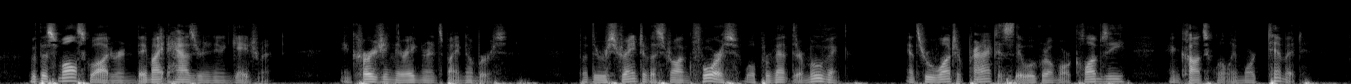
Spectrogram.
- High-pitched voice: No, low, 105 Hz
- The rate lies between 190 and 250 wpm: No, average, 175 wpm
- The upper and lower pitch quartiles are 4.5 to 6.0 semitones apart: No, average, 3.9 semitones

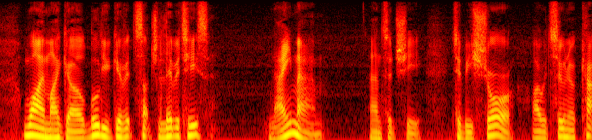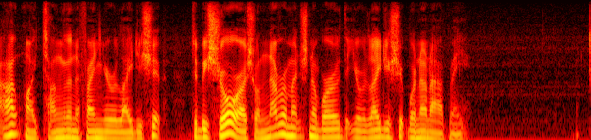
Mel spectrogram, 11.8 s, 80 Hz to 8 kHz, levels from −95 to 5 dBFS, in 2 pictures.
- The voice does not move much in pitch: No, average, 4.5 semitones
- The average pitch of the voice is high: No, low, 110 Hz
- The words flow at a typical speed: No, fast, 220 wpm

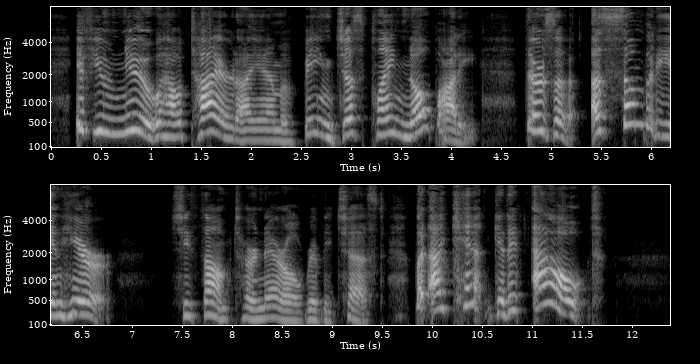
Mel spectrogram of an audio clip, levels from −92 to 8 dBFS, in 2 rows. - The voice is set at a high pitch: Yes, very high, 270 Hz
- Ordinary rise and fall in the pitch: No, wide, 8.5 semitones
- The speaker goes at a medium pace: No, slow, 130 wpm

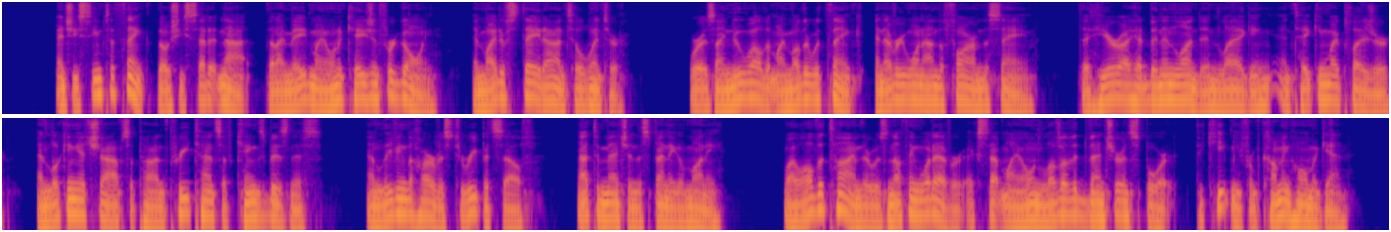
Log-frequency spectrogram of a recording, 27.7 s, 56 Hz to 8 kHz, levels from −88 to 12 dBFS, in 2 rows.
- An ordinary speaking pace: No, fast, 220 wpm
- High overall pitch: No, very low, 90 Hz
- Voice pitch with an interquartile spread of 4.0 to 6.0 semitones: Yes, average, 4.7 semitones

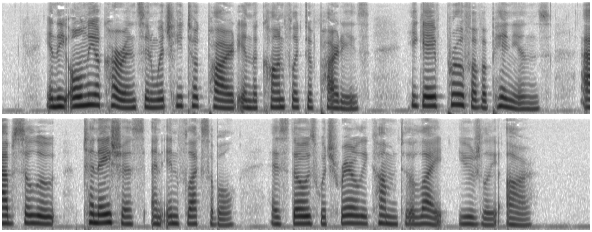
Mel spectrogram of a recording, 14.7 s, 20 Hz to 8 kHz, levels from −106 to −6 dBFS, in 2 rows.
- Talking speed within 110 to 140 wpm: Yes, slow, 135 wpm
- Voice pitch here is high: Yes, high, 200 Hz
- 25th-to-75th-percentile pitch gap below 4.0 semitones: Yes, average, 2.8 semitones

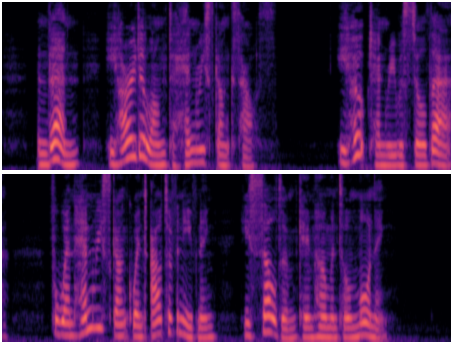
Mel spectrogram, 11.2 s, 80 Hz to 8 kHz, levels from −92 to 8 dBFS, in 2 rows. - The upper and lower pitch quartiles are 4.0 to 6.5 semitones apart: Yes, average, 4.3 semitones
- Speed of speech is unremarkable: Yes, average, 160 wpm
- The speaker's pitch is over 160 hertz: Yes, high, 190 Hz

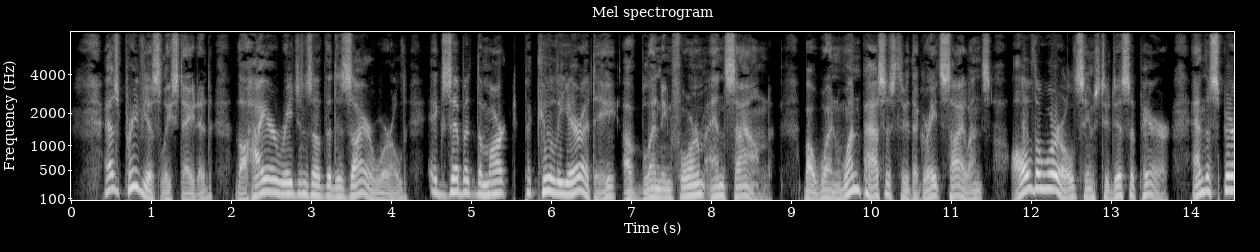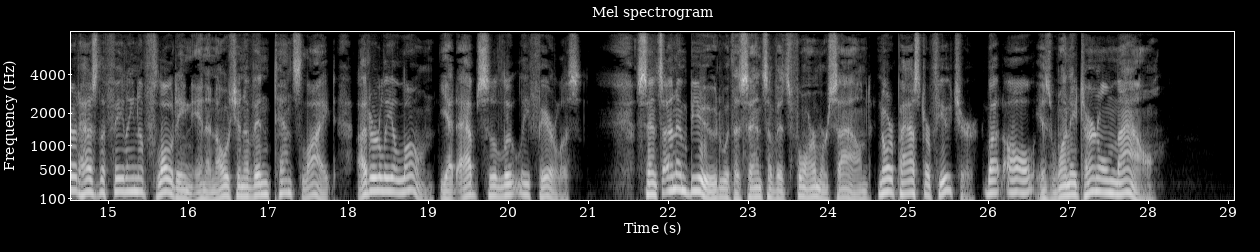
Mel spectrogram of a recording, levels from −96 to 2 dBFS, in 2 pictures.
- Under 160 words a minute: Yes, average, 150 wpm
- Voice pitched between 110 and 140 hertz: Yes, low, 135 Hz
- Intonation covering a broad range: Yes, wide, 8.4 semitones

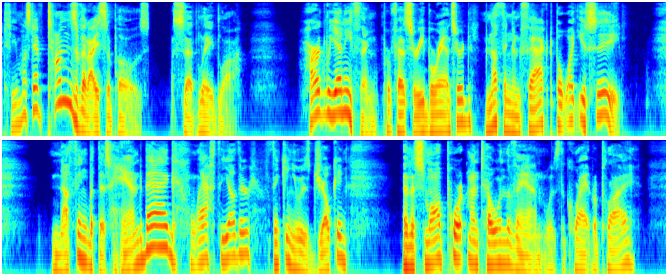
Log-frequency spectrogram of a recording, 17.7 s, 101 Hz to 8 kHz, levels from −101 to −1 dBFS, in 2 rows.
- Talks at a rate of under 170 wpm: Yes, average, 150 wpm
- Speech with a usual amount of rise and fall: No, wide, 8.9 semitones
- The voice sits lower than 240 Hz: Yes, medium, 140 Hz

